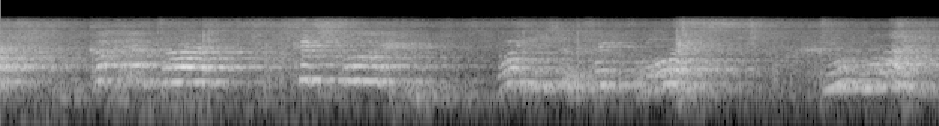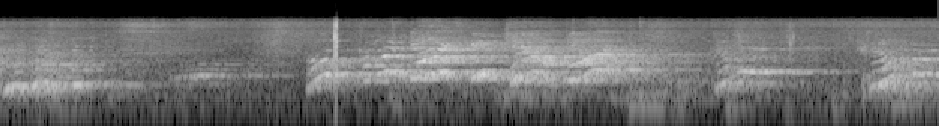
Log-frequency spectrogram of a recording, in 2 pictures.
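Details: Six AKC Standard parti Poodle puppies playing with a broom: overlapping high, harmonic yips and short barks in quick clusters throughout, with one sharp click near the middle.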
